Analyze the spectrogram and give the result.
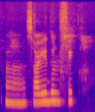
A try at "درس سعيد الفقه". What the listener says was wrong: No, سعيد is still heavy. سعيد. درس سعيد. الفقه.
